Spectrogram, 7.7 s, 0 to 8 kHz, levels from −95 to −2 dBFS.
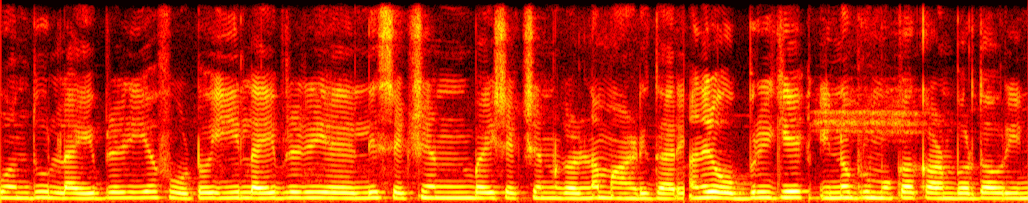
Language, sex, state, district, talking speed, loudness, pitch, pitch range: Kannada, female, Karnataka, Shimoga, 140 wpm, -15 LUFS, 215 Hz, 205-225 Hz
